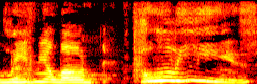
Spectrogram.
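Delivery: high, very slow, heartfelt pleading, "please" drawn out. Retelling a radio reply while being chased, imitating Charles' heartfelt plea. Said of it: "he said this with, like, the, the very bottom piece of his, like, heart and soul".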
